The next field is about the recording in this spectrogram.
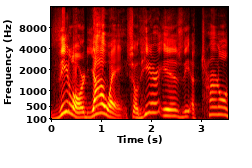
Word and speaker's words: Yahweh: And so in older translations, it was translated as Jehovah, as trying to transliterate the Hebrew into English letters, J-H-V-H. Scholars now think probably a better designation would be, like if we'd spell it, Y-E-H, W-A-H, Yahweh.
